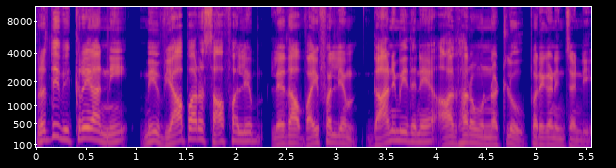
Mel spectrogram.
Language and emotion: Telugu, neutral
